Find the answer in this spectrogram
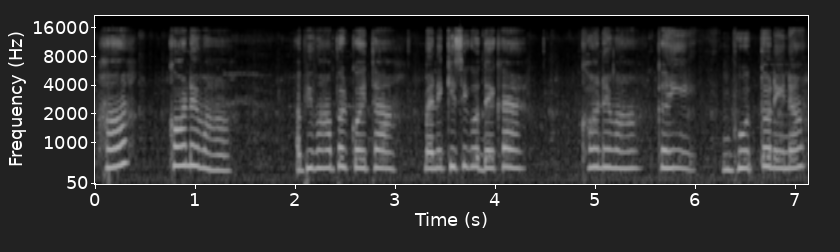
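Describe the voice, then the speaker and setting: A woman's voice: very high-pitched, little pitch movement, a little slow, slight background noise. A woman voicing a timid, easily frightened young woman who pleads and mutters to herself in a fan-made drama dub. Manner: anxious, pleading, talking to herself.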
